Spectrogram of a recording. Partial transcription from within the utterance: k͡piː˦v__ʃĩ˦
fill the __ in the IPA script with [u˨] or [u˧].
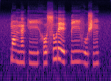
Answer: u˨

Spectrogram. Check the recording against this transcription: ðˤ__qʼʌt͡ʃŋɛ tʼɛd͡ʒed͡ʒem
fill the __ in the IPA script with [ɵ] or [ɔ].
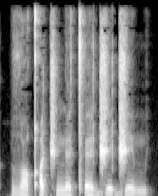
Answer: ɵ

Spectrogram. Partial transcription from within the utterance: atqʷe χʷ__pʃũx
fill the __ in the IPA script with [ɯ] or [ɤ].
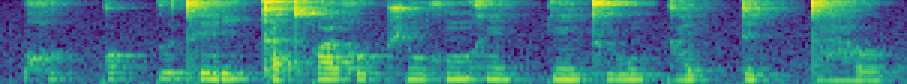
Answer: ɤ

